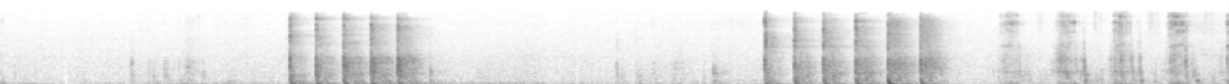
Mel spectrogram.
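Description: Ratchet wrench tightening bolts through a wooden swing frame: quick runs of sharp clicks, about five a second, in three bursts, one about three seconds in, one near eight seconds and one near the end.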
